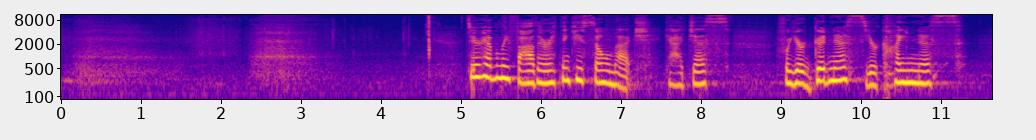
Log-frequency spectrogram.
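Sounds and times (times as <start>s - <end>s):
deep breath before prayer at a church gathering: 0.0s - 3.4s, 8.4s - 9.0s
steady low hiss: 0.0s - 11.6s
speech: 5.1s - 8.3s, 9.0s - 11.0s.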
